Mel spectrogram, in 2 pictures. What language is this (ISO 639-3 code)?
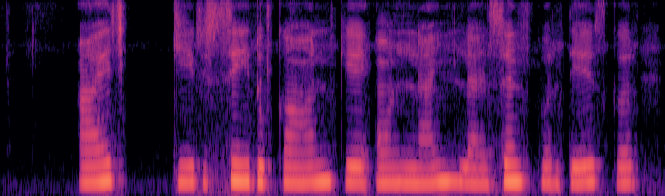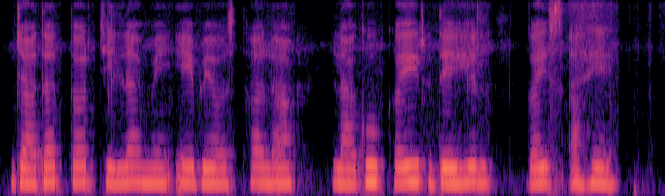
hne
